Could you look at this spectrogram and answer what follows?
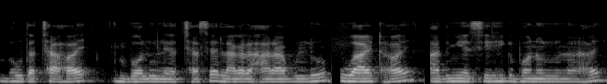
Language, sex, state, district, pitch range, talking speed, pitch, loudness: Maithili, male, Bihar, Samastipur, 130-145 Hz, 140 wpm, 135 Hz, -28 LUFS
